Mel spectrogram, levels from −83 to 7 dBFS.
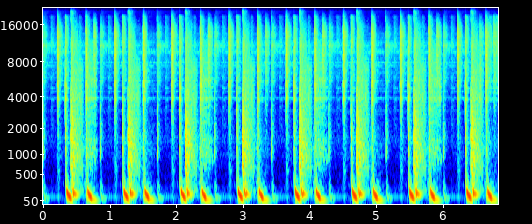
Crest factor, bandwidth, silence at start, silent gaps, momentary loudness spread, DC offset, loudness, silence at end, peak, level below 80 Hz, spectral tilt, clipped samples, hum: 16 dB; over 20 kHz; 0 s; none; 5 LU; under 0.1%; -15 LUFS; 0 s; 0 dBFS; -34 dBFS; -3.5 dB/octave; under 0.1%; none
